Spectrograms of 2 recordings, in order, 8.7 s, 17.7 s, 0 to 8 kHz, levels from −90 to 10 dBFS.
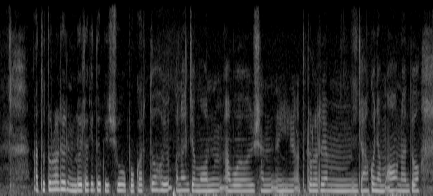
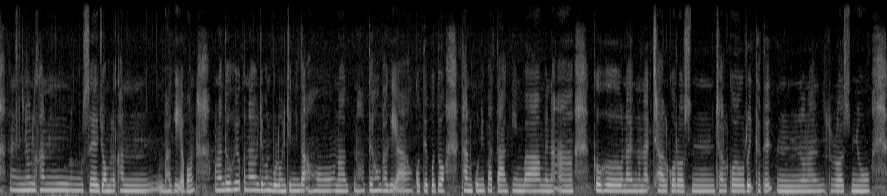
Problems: background sounds at intervals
